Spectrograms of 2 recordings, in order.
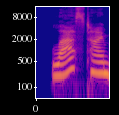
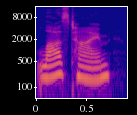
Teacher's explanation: Last time becomes last time, where the T at the end of last is not pronounced. The letters T and D are dropped very frequently in connected speech.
